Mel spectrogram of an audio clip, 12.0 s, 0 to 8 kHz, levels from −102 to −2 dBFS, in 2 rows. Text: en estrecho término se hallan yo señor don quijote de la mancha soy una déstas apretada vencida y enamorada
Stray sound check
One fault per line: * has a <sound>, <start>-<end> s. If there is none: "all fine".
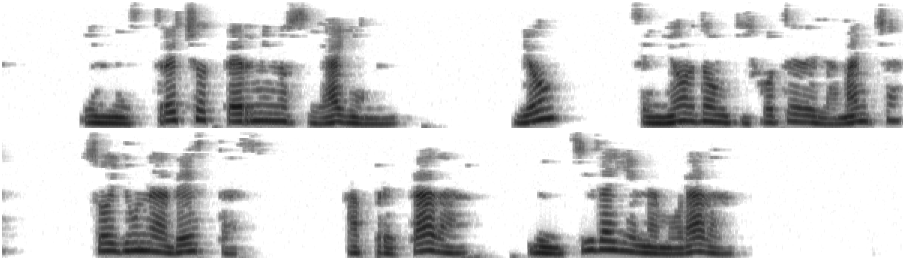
all fine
